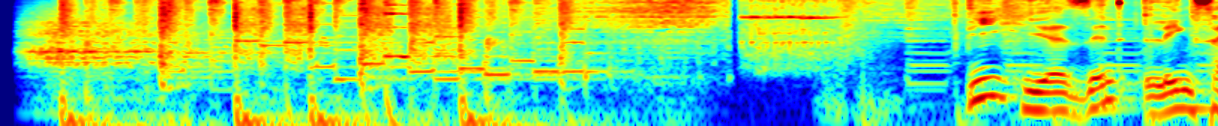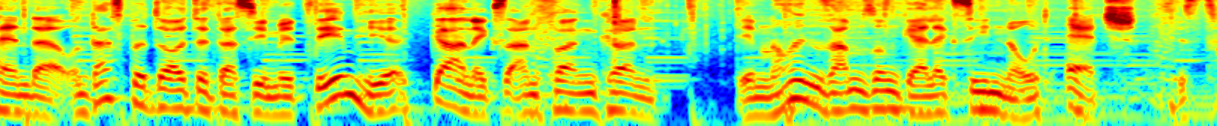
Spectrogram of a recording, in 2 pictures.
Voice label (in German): Werbung; simyo Samsung Note Edge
